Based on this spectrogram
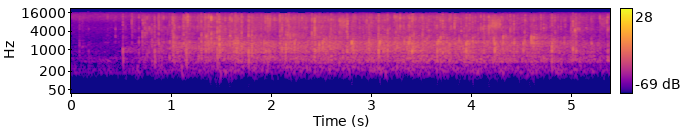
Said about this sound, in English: I wasn't shooting for a Steve Jobs applause moment there, but that's awesome that you guys are excited about it too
